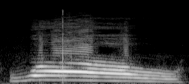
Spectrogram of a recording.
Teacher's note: there's a w sound at the beginning of that but there's also a hidden w sound at the end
